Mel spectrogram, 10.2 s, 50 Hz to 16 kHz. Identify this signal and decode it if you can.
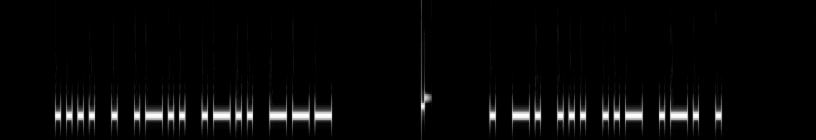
Morse code, heard as a keyed tone, about 17 wpm, 700 Hz. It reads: HELLO ENSURE
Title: Sentences from Top 1100 Words - New Word Drill Alt - 17wpm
